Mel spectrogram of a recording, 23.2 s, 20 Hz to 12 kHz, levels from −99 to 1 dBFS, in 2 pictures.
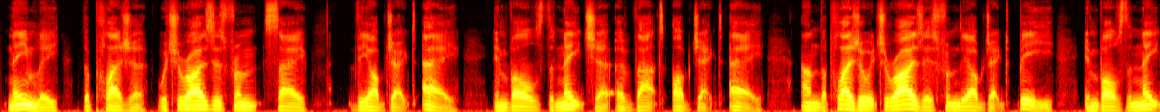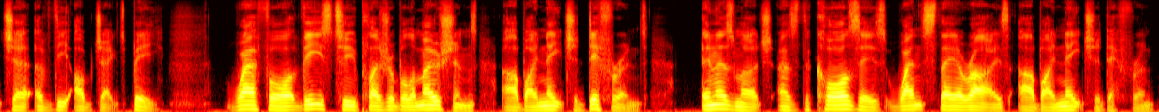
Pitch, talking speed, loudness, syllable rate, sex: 100 Hz, 135 wpm, -20 LUFS, 5.1 syllables/s, male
